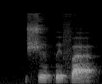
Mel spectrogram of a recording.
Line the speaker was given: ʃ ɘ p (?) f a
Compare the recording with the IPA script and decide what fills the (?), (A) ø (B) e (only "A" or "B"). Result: B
